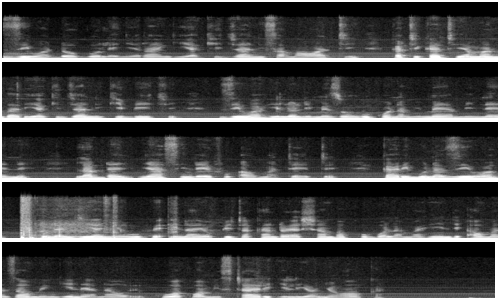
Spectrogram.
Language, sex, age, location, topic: Swahili, male, 18-24, Nairobi, government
